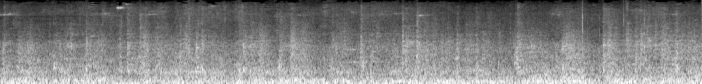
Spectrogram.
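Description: Canadian National freight train's cars rolling across a steel girder bridge: a loud, steady low rumble with repeated clicks from the wheels.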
